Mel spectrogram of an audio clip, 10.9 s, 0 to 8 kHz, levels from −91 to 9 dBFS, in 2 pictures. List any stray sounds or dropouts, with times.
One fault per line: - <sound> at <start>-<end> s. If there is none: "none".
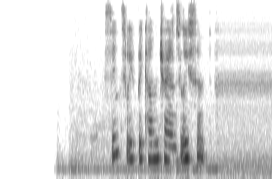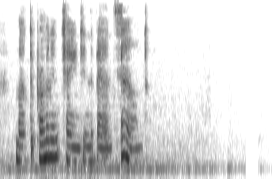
none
